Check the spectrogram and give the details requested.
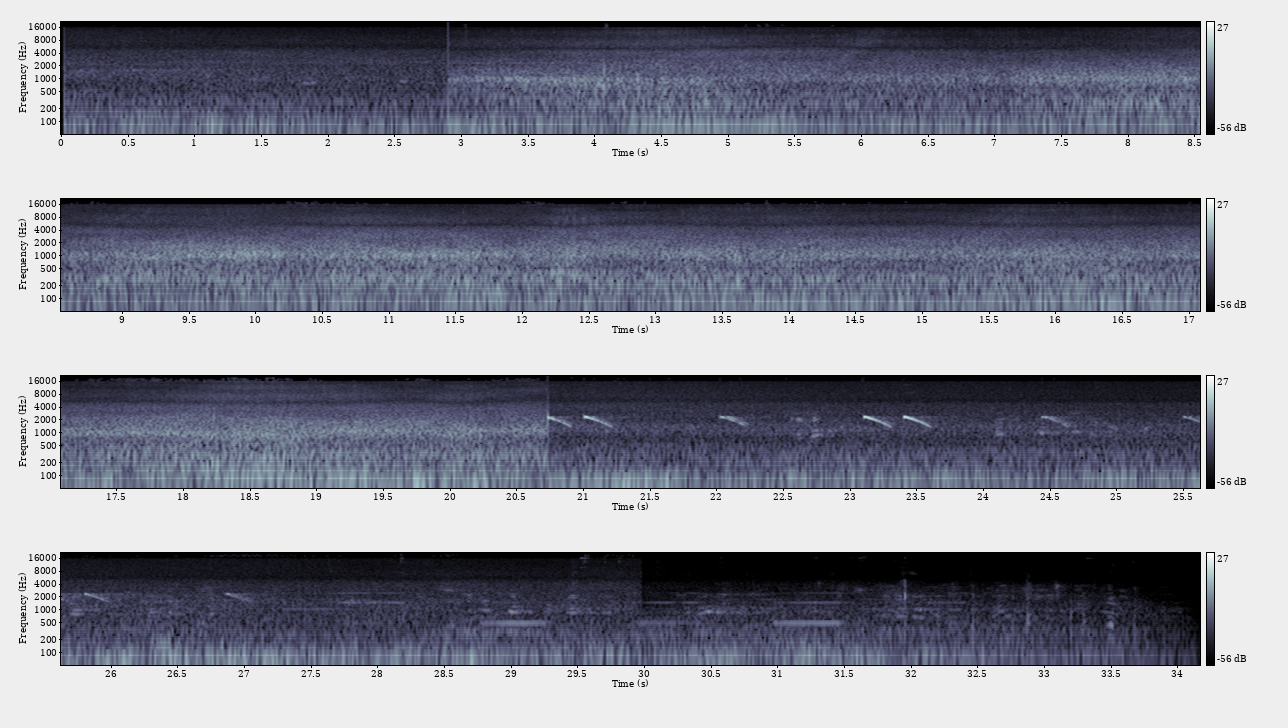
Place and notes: yokohama, harbour park, traffic sign
Traffic on the street in the evening.
The bird like sound of two traffic signs followed by a warning sign. Unfortunately a windy day.
international city scapes - topographic field recordings and social ambiences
